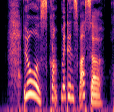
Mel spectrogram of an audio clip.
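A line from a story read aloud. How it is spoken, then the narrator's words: Calling out. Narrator (German): ruft Jan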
